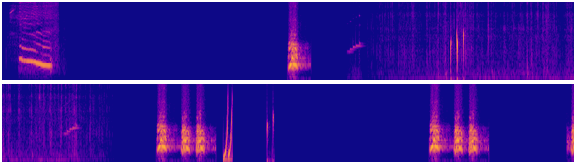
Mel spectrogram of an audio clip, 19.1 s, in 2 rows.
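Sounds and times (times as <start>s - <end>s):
dog barking: 4.8s - 5.2s, 12.1s - 13.1s, 16.7s - 17.7s
campfire crackling: 6.1s - 11.4s.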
